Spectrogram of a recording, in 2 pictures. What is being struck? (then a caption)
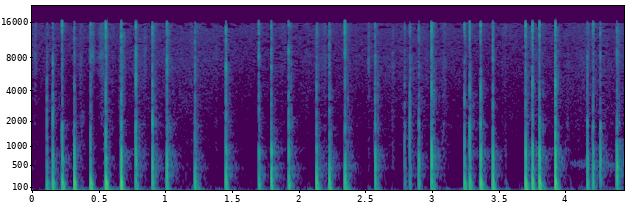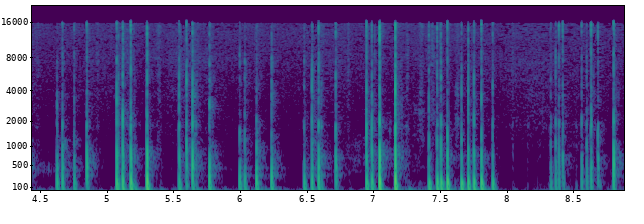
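Thin round cork trivet. Fingertips tap quickly and rhythmically on a large, thin, round cork trivet held at various positions, making about 48 short hits in uneven bursts. Each tap is a dull, low knock centered near 164 Hz with almost no ring, and the hits come in quick clusters separated by brief pauses.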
